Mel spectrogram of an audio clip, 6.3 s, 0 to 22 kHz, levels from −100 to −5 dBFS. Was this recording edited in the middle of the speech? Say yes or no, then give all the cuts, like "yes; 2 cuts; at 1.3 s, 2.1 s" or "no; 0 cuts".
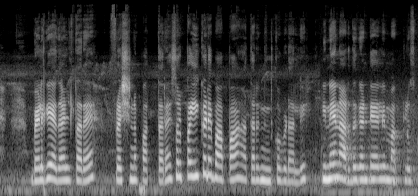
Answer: yes; 1 cut; at 4.7 s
